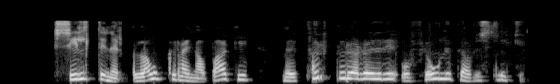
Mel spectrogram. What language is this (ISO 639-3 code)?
isl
